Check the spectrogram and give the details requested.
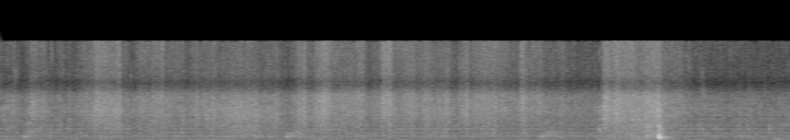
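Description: Onions, tomatoes and green chillies sizzling steadily in hot oil in a non-stick pan, with ginger-garlic paste just added on top. There is a brief louder flare of sizzling and a sharp click about six seconds in.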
